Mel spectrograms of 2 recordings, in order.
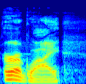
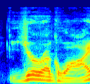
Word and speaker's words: Uruguay: I had a Spanish teacher who made us pronounce it that way for 4 straight years in high school, and I've never been able to go back. You know, some things are just ingrained in you. Like, I mean, there's just no way I'm ever going to pronounce it any way besides that way for probably, I'm not going to say Uruguay. I'm going to Uruguay. That's how they pronounce it.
